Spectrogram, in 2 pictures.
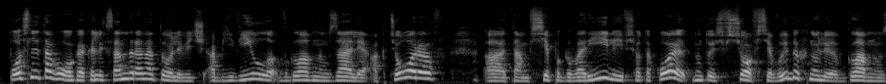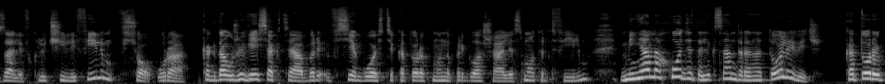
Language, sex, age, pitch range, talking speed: Russian, female, 20-39, 185-270 Hz, 150 wpm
